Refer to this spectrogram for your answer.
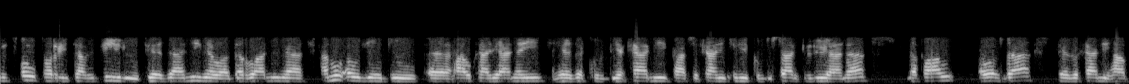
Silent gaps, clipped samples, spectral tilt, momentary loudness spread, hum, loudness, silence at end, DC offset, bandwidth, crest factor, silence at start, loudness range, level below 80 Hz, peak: none; under 0.1%; -8 dB/octave; 4 LU; none; -19 LUFS; 0.05 s; under 0.1%; 3.7 kHz; 14 dB; 0 s; 2 LU; -74 dBFS; -4 dBFS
